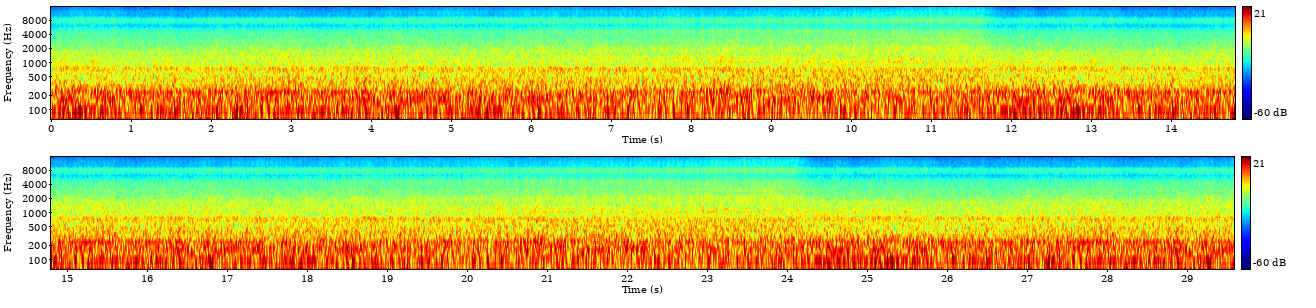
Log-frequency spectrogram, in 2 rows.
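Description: John Deere S780 combine's diesel running steadily, a constant drone with several steady hums and a hiss over it.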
